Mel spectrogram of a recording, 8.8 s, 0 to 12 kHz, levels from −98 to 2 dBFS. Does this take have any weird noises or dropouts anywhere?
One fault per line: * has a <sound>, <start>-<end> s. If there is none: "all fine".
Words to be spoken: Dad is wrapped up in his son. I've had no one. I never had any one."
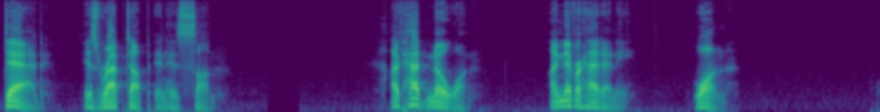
all fine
